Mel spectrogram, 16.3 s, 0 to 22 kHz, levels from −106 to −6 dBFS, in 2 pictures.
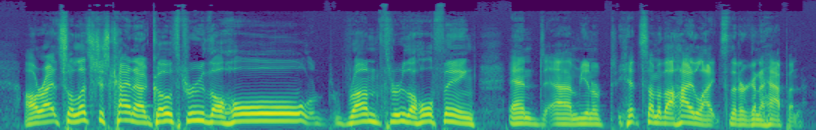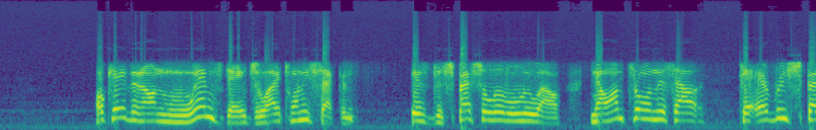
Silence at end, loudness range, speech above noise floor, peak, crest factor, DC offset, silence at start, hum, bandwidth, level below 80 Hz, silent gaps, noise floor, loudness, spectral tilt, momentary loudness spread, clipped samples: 0 s; 5 LU; 42 dB; -4 dBFS; 14 dB; under 0.1%; 0.25 s; none; 16.5 kHz; -50 dBFS; none; -59 dBFS; -18 LUFS; -5.5 dB/octave; 8 LU; under 0.1%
